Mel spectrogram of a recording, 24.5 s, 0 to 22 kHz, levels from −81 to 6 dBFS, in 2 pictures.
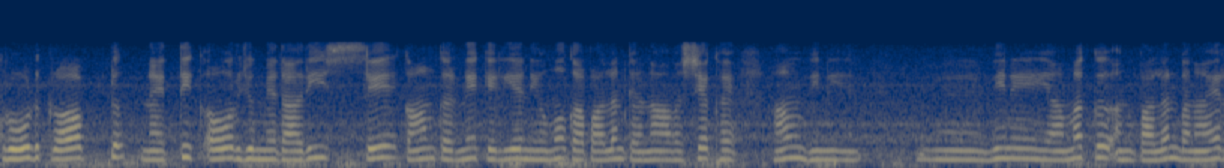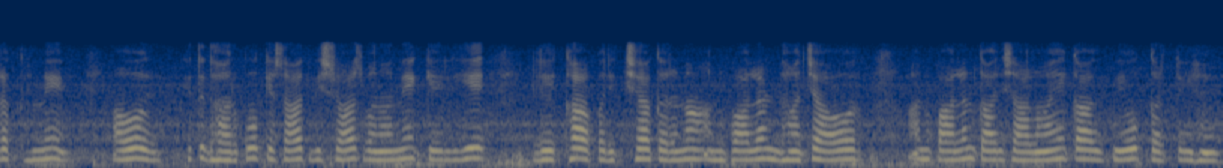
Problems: constant background noise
